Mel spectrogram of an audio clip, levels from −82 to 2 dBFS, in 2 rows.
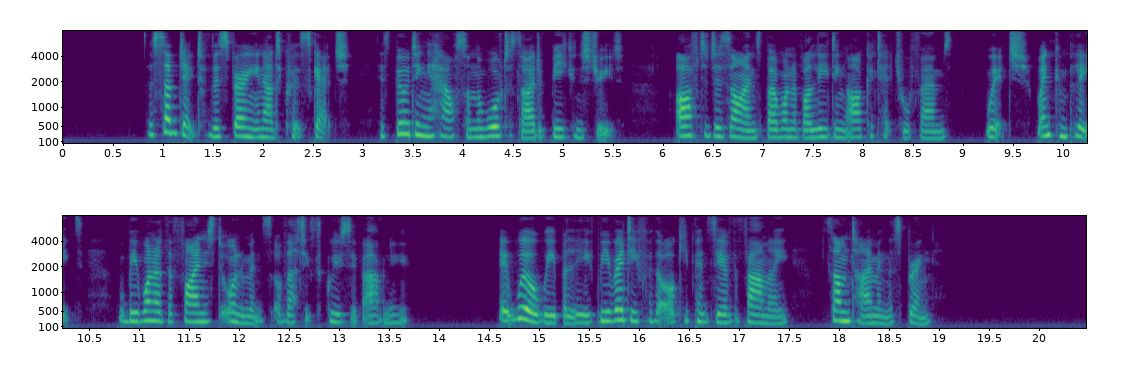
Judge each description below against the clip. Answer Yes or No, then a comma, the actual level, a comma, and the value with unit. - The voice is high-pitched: Yes, high, 225 Hz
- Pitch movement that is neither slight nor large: Yes, average, 3.2 semitones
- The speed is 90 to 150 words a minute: No, average, 165 wpm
